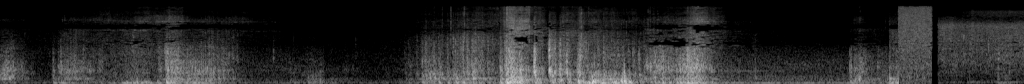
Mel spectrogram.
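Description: Mountain bike tyres skidding and tearing through loose dirt on berm turns, heard as two rushes of gritty noise, the longer one about five to seven seconds in.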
